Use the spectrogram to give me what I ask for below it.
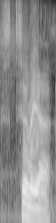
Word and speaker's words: Exilia: I pronounced that right? Yes. Exilia.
